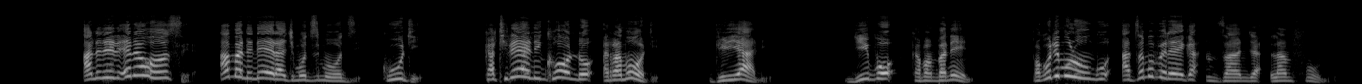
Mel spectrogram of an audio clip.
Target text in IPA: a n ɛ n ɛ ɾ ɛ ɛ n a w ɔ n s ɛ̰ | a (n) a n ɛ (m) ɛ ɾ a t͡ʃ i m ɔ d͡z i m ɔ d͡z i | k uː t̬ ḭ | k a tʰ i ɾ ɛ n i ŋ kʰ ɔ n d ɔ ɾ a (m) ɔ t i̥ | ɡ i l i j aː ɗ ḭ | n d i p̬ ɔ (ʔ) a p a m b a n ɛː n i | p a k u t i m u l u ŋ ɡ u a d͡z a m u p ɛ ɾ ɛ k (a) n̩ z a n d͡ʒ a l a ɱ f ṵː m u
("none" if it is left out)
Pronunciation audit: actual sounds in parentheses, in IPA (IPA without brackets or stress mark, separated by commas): m, n, m, k, a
